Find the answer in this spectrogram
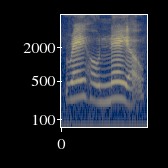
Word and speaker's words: rejoneo: We have the A sound. The A sound in Spanish is going to be spelled with an E. So we have it here, we have it here. Rejoneo. The H sound is usually spelled with a J. We have that here as well. Okay, rejoneo. And then the O sound is going to be spelled with an O simply. O and O.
